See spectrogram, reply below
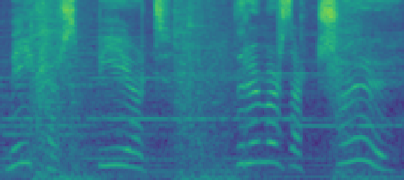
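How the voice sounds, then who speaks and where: A bold maker of the forge for a video game. Her voice is on the high side, hearty and forthright, with clear music underneath. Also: measured pace. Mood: impressed, forthright. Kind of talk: dramatic video game acting.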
